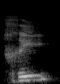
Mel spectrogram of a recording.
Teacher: ada lagi kesan pangkal lidah terangkat, cuma kekuatannya telah berkurang kerana dia berbaris bawah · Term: isti'la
